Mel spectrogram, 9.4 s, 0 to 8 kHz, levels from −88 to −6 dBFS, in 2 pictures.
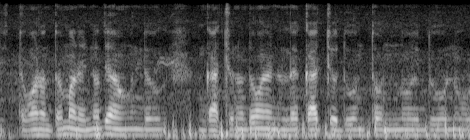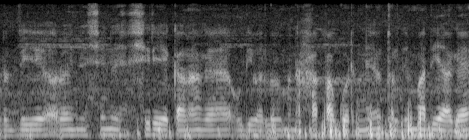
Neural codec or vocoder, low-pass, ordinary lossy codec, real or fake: none; 7.2 kHz; none; real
